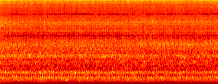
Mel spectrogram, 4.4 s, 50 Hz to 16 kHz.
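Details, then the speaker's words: 2012 Toyota Camry 2AR-FE petrol engine idling warm, with a steady thin screech centred in the timing chain area that gets louder, from a worn upper timing chain guide. "a screeching sound. That's not normal for these. It does get a lot louder than this. This noise is centralized right here, right in the chain area."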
